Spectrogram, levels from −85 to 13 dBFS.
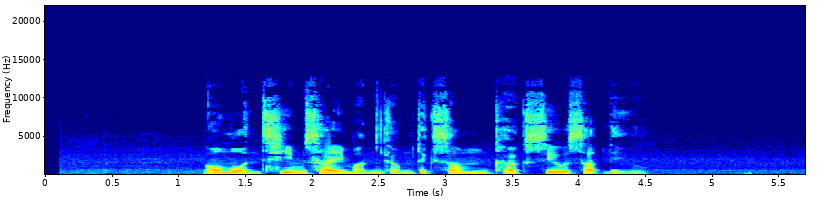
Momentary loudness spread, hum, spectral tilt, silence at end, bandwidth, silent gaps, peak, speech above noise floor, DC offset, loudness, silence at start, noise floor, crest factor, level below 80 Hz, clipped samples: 11 LU; none; -5 dB/octave; 1.2 s; 12.5 kHz; none; 0 dBFS; 37 dB; under 0.1%; -20 LUFS; 1.2 s; -56 dBFS; 20 dB; -58 dBFS; under 0.1%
